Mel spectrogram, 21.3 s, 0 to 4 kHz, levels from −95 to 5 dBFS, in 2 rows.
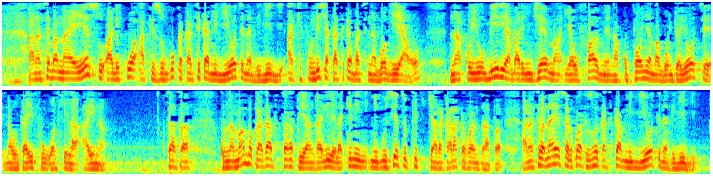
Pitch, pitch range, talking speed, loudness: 115 Hz, 105-135 Hz, 150 wpm, -13 LUFS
